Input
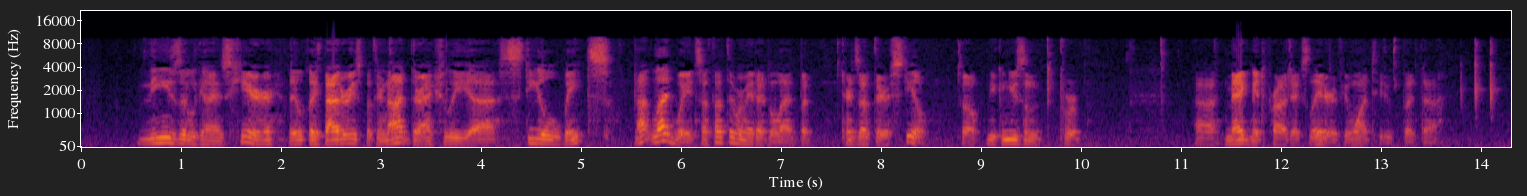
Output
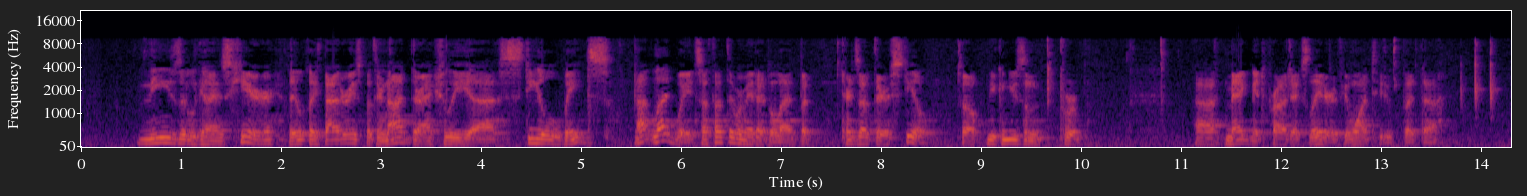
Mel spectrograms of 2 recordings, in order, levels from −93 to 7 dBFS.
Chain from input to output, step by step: de-hum 71.91 Hz, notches 13; compressor 6:1, threshold -33 dBFS, peak gain reduction 14 dB

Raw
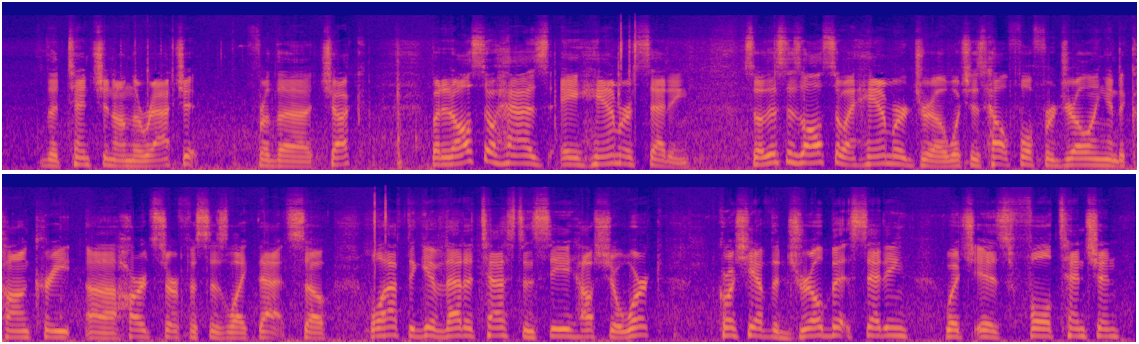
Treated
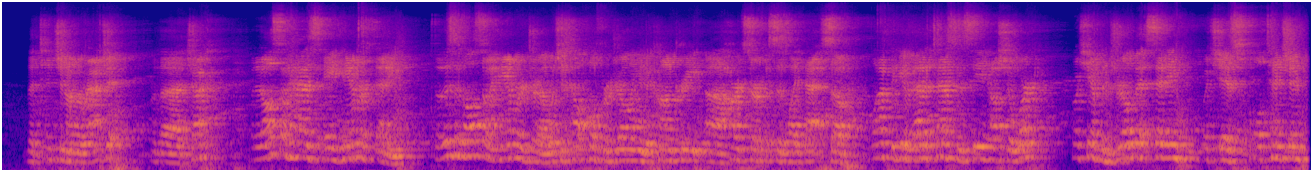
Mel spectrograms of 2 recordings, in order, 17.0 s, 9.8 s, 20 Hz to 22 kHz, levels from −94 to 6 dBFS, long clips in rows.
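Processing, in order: gate -38 dBFS, range -28 dB; low-pass opened by the level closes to 1700 Hz, open at -20.5 dBFS; harmonic-percussive split percussive -8 dB; reverse; compressor 10:1, threshold -38 dBFS, peak gain reduction 17.5 dB; reverse; auto swell 0.205 s; vocal rider 2 s; on a send: frequency-shifting echo 0.17 s, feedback 47%, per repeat +95 Hz, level -16 dB; on the sum: Schroeder reverb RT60 0.69 s, combs from 30 ms, DRR -3 dB; speed mistake 45 rpm record played at 78 rpm; Doppler distortion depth 0.17 ms; gain +8.5 dB

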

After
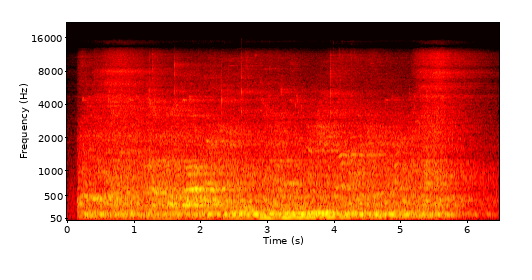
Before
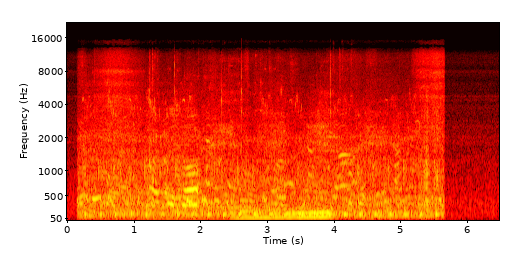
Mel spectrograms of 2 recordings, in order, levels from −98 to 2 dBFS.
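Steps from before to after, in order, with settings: plate-style reverb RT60 2.9 s, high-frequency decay 0.85×, DRR -2 dB; gain -7 dB

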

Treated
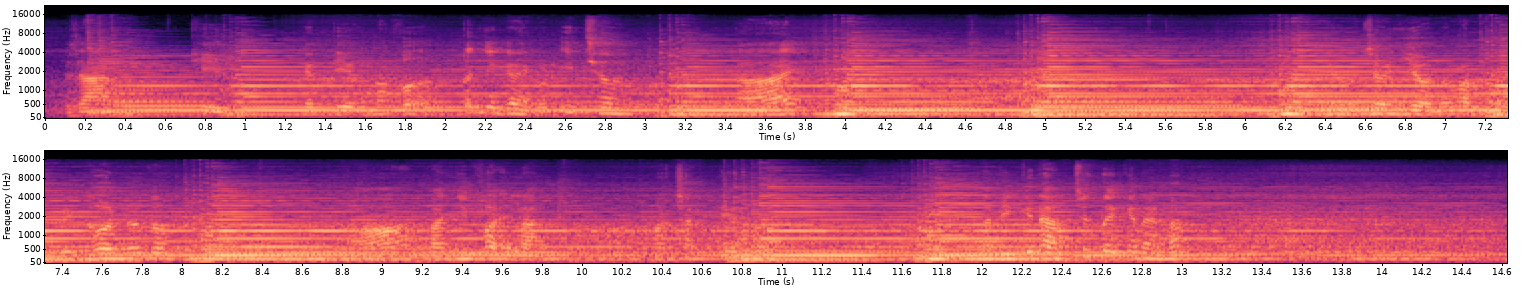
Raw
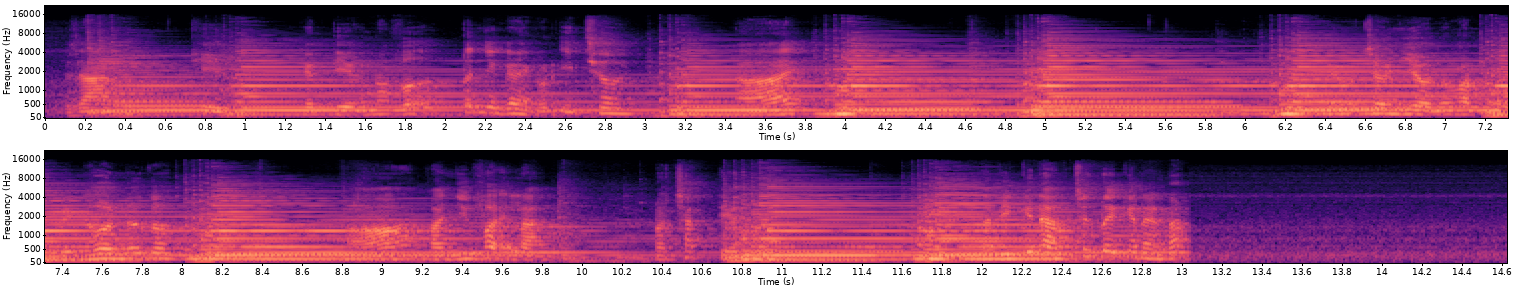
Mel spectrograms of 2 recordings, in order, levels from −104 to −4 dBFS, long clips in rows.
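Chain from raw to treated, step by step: dynamic EQ 2800 Hz, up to -4 dB, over -42 dBFS, Q 1.1; diffused feedback echo 1.266 s, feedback 64%, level -9 dB; gain +8.5 dB

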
